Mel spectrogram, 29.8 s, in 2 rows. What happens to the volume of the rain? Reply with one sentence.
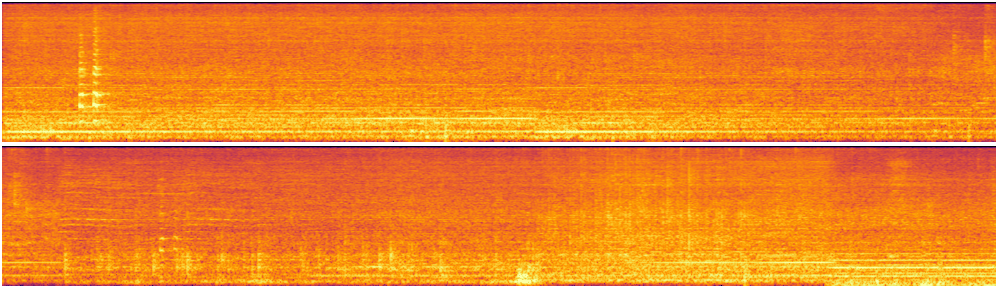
The loudness of the rain goes up.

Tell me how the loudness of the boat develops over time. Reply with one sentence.
The loudness of the boat goes down, then up.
